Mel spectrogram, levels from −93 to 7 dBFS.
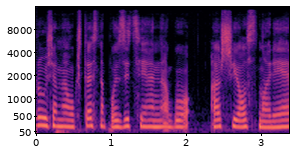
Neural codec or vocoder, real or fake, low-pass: codec, 44.1 kHz, 7.8 kbps, DAC; fake; 14.4 kHz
